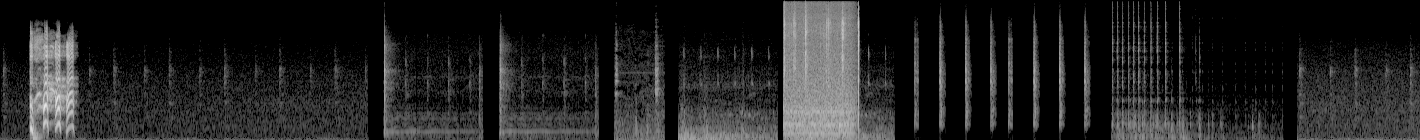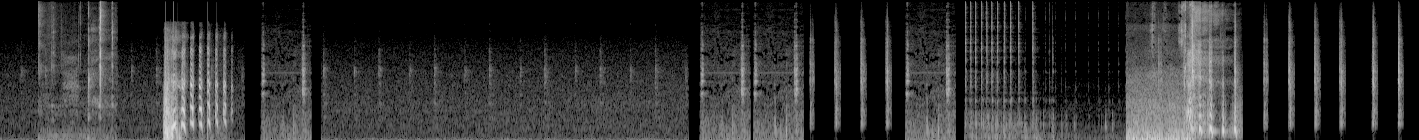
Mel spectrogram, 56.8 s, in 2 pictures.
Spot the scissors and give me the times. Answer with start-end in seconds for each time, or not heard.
15.7-17.2, 29.1-30.6, 50.9-52.3.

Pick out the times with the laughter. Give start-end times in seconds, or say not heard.
0.6-1.5, 31.6-33.0, 52.1-53.2.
